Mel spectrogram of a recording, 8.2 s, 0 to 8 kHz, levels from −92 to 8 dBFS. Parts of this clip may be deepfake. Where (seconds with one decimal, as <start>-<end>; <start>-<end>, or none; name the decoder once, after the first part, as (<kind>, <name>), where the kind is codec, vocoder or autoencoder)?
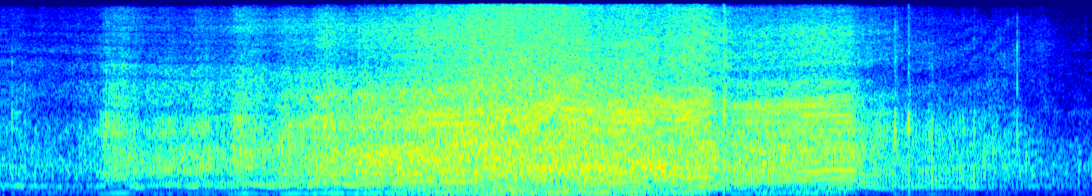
none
